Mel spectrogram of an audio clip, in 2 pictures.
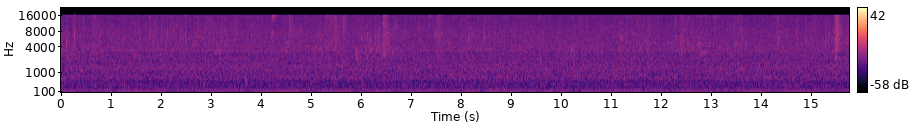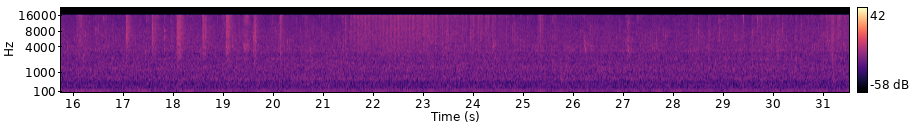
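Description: Steady trickling of running water over a constant low hum, typical of a greenhouse hydroponic system's circulating pump and water flow. A few faint clicks come about halfway through.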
